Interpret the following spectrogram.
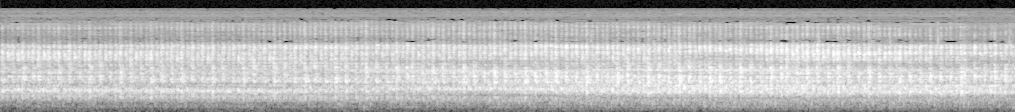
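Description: Model diesel locomotive with a DCC sound decoder running its engine sound while hauling a freight train, mixed with the fast rattle of the model wagons' wheels on the track. It grows a little louder in the second half as the wagons pass close.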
